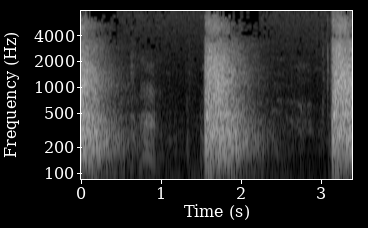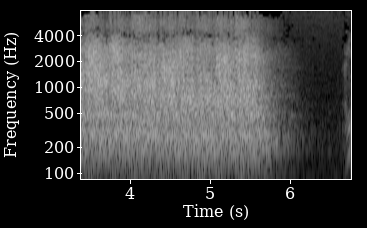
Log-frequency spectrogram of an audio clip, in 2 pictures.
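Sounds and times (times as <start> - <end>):
comedy gunshot sound effect booms: 0.0 - 0.6, 1.5 - 2.4, 3.1 - 6.2.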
